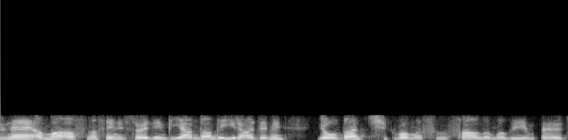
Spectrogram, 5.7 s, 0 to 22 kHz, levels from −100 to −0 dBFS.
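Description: Speech passed through the G.729 codec, which fits an 8 kbit/s G.729A link, rebuilds the signal from a filter, pitch predictor and sparse pulses, so it sounds plainly rough and synthetic, band-limited to 300 Hz–3.7 kHz throughout.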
